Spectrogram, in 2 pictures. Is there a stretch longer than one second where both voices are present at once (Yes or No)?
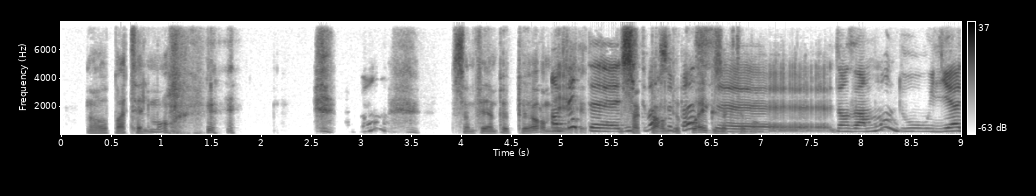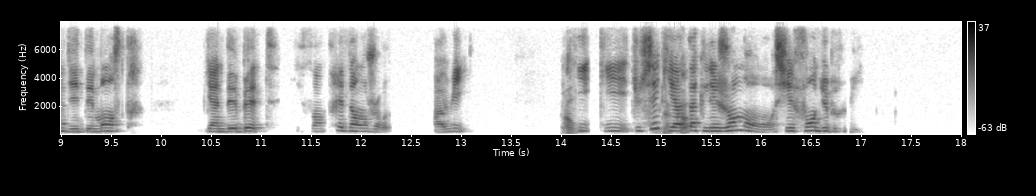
Yes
